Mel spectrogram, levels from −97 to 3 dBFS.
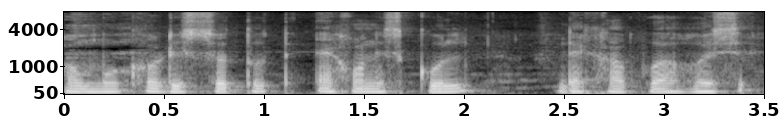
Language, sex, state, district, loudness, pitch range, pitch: Assamese, male, Assam, Sonitpur, -16 LUFS, 100-110 Hz, 105 Hz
